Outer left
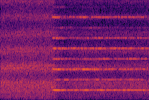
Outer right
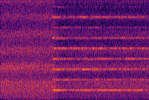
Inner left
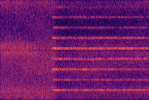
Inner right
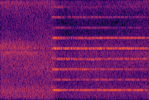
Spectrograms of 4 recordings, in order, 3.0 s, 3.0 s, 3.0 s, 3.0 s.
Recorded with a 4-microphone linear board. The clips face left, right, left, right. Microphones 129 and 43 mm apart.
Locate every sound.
1.0 s a violin: 10° left (ahead or behind), 1.4 m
